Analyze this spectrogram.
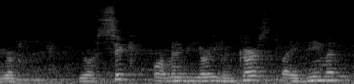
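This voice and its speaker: Over noticeable background noise and audible room echo, a man with a fairly high voice talks at a fairly quick pace with fairly even intonation. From Netherlands. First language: Dutch Sign Language. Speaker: charity organizer for deaf people. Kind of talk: press conference talk. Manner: halting.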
